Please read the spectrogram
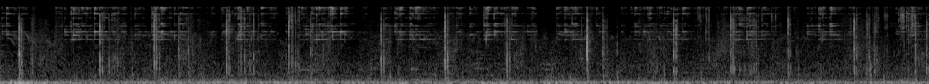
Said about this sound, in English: And this tapping slash noise is my cane. My cane helps me identify like what's in front of me if I hit something, etc.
